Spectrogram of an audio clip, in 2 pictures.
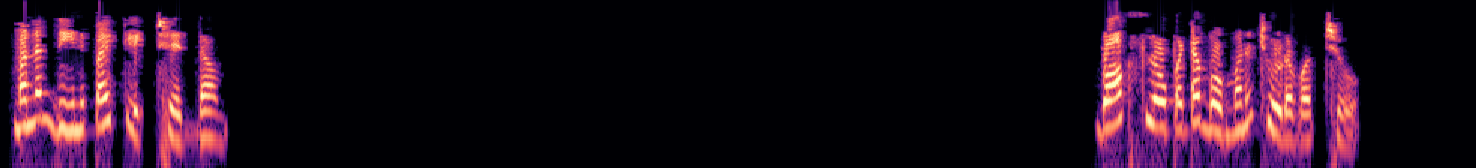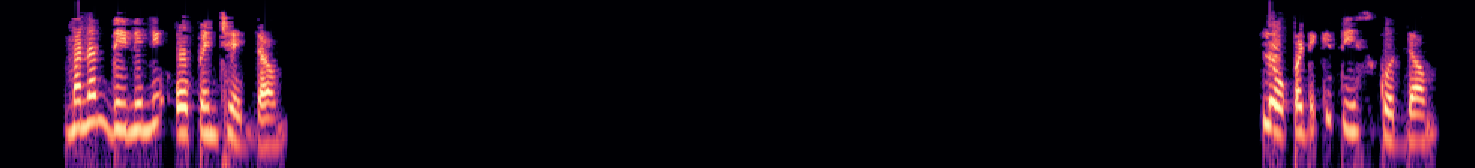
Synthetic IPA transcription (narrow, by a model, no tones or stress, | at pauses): mɐnɐmd̪iːnipɐjklik̚t͡ʃɛːd̪ːaːm | baːkslɔːpɐʈɐbomːɐnut͡ʃuːɽɐʋɐt͡ʃːṵ | mɐnɐmd̪iːniniʔoːpent͡ʃɛːd̪ːaːm | lɔːpɐʈikit̪iːsu̥kɔd̪ːaːm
